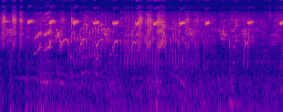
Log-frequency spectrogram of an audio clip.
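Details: Budgerigar calling with clear, sharp rising chirps repeated roughly every half second over soft background twittering.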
